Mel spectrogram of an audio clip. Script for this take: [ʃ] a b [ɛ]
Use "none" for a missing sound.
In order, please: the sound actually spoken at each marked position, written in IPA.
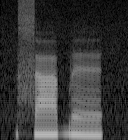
s, ɛ

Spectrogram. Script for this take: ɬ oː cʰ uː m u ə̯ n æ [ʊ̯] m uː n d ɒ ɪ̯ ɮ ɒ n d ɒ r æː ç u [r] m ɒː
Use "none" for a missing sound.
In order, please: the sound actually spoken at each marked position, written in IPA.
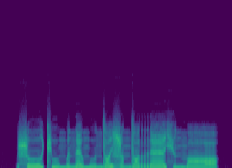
ʊ̯, n

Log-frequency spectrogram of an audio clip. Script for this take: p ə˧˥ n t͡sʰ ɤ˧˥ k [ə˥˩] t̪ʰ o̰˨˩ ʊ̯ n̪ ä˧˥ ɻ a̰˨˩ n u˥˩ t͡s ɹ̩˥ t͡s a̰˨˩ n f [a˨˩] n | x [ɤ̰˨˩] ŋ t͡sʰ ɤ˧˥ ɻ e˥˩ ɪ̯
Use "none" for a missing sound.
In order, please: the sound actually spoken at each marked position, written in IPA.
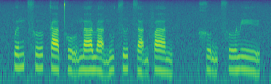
ä˥˩, a˥˩, ɤ̰˨˩

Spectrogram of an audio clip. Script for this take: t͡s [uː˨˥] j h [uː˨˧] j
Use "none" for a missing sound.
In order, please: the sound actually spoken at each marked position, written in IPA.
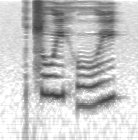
uː˥, uː˨˥

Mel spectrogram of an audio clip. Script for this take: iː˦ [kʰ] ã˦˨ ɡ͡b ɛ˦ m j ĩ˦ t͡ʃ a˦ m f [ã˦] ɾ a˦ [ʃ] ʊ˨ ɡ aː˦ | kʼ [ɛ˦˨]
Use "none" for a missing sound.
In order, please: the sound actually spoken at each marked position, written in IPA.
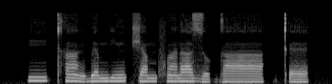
kʰ, ã˦, z, ɛ˨

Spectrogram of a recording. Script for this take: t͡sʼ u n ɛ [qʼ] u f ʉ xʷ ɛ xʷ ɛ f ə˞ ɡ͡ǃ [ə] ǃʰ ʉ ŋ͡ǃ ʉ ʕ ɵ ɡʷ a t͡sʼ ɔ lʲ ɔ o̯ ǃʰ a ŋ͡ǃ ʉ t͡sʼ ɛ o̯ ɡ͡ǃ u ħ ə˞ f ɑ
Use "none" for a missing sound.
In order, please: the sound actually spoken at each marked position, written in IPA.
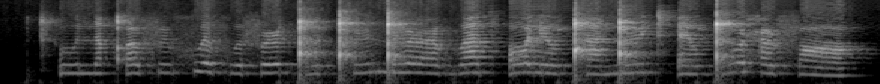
qʼ, ɵ

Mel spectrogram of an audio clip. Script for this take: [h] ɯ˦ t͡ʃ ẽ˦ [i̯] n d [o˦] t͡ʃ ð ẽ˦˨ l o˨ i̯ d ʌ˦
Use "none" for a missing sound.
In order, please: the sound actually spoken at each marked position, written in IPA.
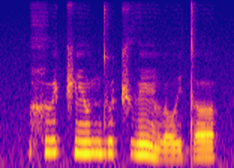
x, u̯, u˦

